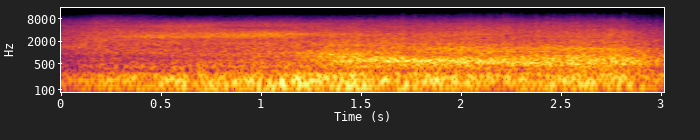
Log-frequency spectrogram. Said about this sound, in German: Zwei Kampfjets vom Typ Eurofighter zünden ihre Triebwerke, donnern über das Rollfeld in den grauen Himmel über dem Fliegerhorst Lechfeld bei Augsburg. Es ist Mitte Mai.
